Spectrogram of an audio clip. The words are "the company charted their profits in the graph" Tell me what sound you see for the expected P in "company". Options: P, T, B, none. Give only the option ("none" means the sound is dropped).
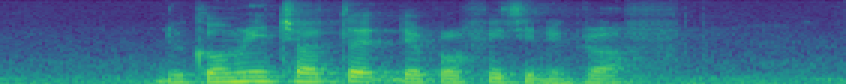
none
